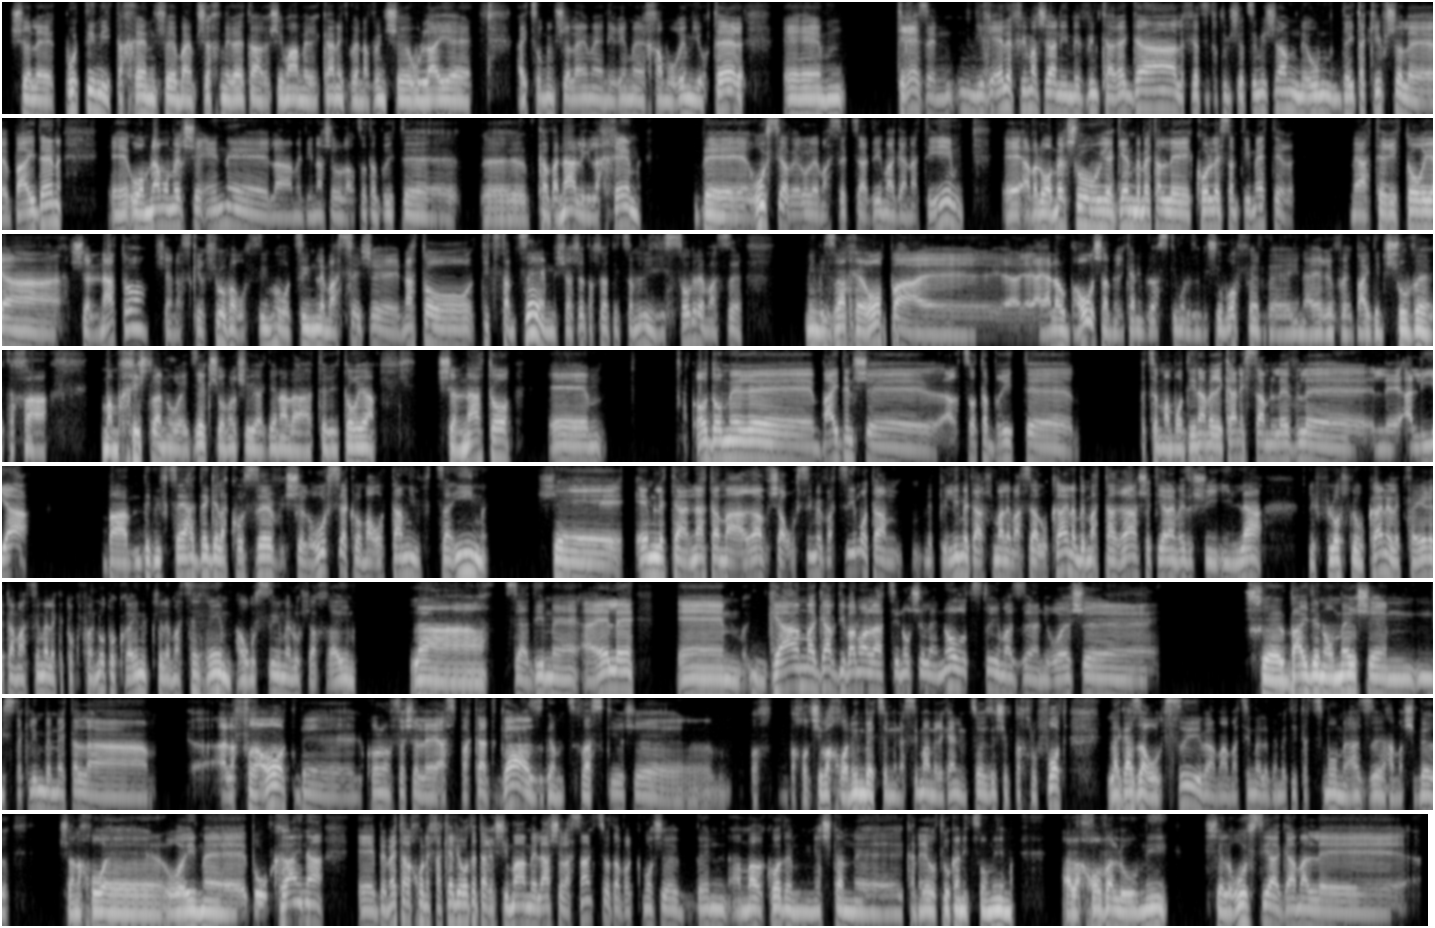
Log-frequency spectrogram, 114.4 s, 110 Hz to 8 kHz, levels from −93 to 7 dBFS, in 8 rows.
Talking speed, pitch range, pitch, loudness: 125 wpm, 95-115 Hz, 105 Hz, -22 LUFS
